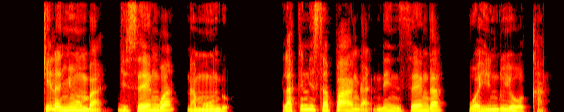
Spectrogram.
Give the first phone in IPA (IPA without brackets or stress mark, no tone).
k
